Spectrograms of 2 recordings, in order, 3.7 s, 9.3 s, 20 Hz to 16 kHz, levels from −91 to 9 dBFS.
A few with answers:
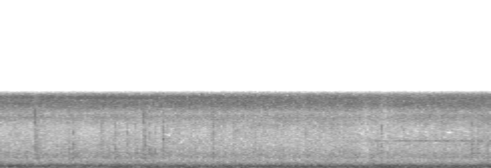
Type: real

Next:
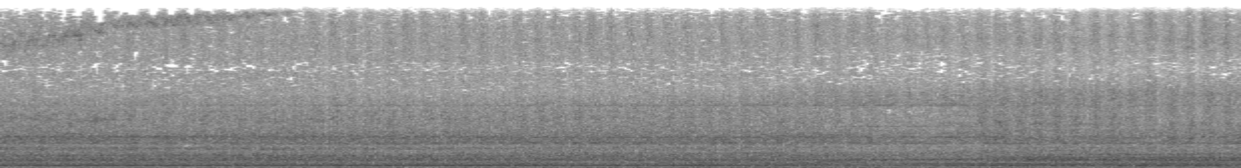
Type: real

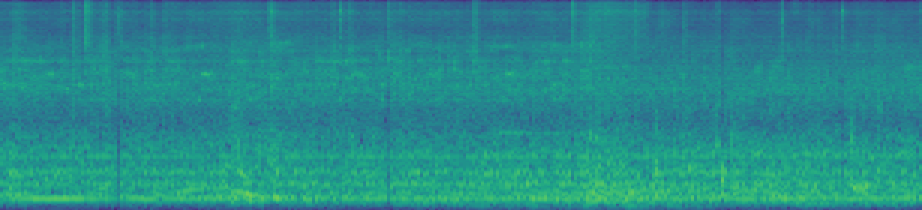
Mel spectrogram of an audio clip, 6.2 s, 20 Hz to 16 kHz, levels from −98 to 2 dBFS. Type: fake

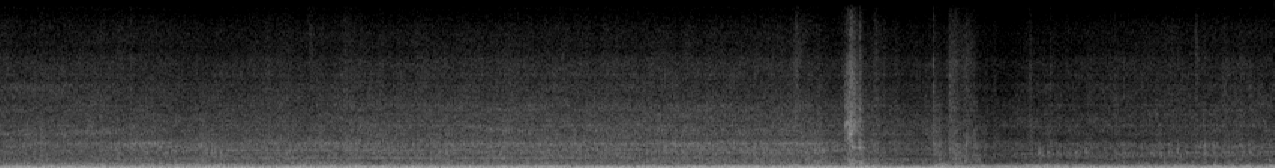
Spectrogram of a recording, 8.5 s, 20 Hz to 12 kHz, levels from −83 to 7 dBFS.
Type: fake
